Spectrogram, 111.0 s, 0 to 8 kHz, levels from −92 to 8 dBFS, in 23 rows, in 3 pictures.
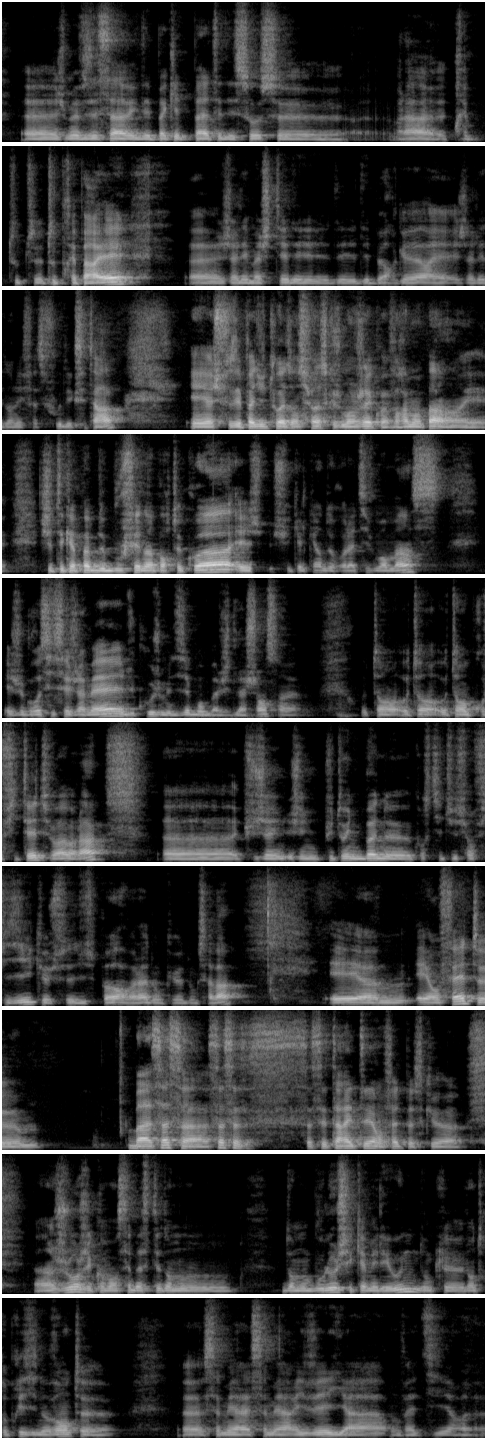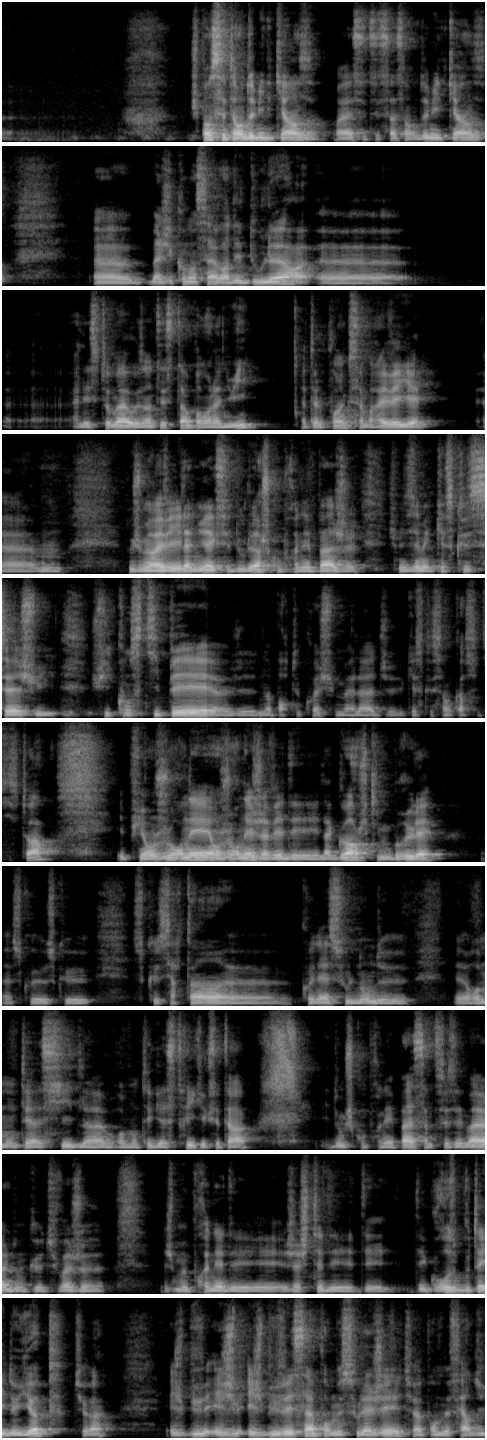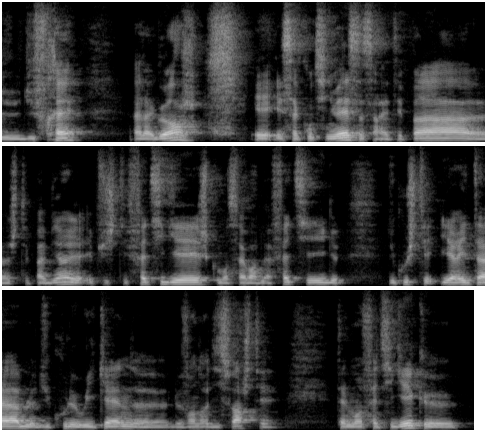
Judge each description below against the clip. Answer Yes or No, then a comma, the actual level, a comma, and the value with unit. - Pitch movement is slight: Yes, narrow, 2.3 semitones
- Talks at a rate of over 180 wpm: Yes, average, 190 wpm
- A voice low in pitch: Yes, low, 100 Hz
